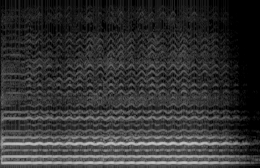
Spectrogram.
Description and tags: The Erhu is a chinese string instrument with two strings. Used software: audacity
